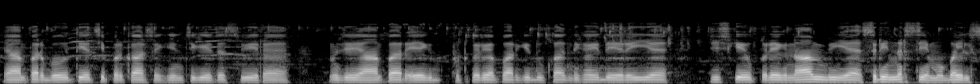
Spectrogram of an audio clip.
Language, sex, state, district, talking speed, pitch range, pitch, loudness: Hindi, male, Rajasthan, Bikaner, 200 wpm, 105-110 Hz, 105 Hz, -19 LUFS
